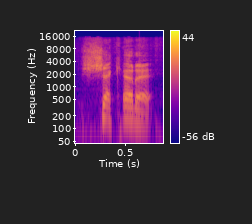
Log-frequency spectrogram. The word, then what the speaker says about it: shekere: But I would want Trey to pronounce it the way we call it here. It's shekere.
